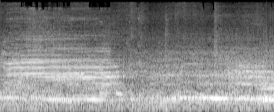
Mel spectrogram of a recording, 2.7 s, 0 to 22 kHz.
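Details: Sahiwal bull calf at a Chattogram cattle market in Bangladesh, bought by a local farmer on 4 August, giving a long, steady, droning moo that wavers slightly in pitch, with faint market murmur behind.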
